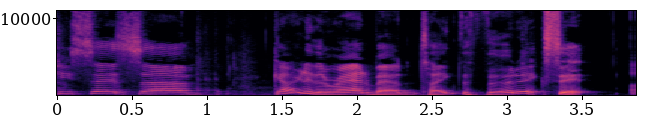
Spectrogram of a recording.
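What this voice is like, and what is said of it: Put-on Australian accent. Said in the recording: “I've got to try and do my Australian accent ... Hang on, I have to get into Australian first”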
